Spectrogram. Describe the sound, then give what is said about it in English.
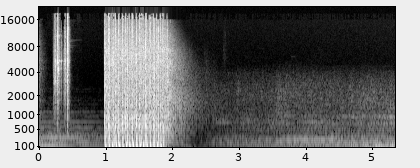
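A MAC-10 submachine gun fires a short burst, then unleashes a loud, continuous stream of rapid shots for about a second before cutting off, leaving a low engine-like rumble underneath. “But you know, the MAC 10 became the symbol of the Medellin cartel.”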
